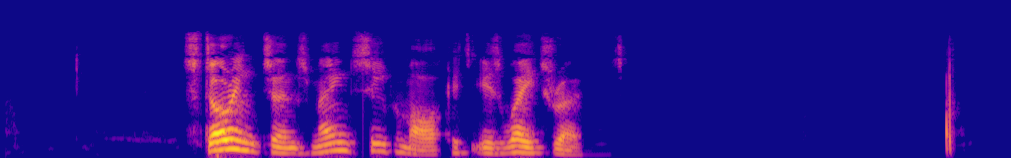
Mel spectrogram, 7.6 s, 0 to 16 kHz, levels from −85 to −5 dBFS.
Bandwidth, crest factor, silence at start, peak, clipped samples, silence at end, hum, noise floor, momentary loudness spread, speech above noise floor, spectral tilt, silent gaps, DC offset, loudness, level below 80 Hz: 7.4 kHz; 24 dB; 1.4 s; 0 dBFS; under 0.1%; 0.45 s; none; under -90 dBFS; 24 LU; over 69 dB; -6.5 dB/octave; none; under 0.1%; -22 LUFS; -60 dBFS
